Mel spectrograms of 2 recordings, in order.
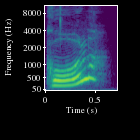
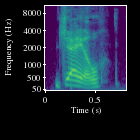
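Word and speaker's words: Gaol: And I'm so going to pronounce this incorrectly, which is Norwich, is it Gaul? – Jail. – Oh, okay. – Sorry. But the J spelling, but yeah, okay.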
